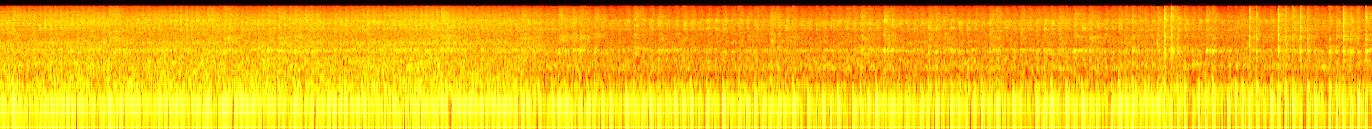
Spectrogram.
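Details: Honda ATV found at a yard sale, revived with no parts after checking spark and compression and adding fuel: steady single-cylinder thump with a deep, even beat, no misses or knocks; healthy, clean-running engine.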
